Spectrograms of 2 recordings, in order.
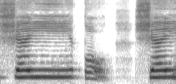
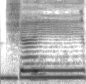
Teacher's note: huruf lin itu panjangnya satu setengah harakat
